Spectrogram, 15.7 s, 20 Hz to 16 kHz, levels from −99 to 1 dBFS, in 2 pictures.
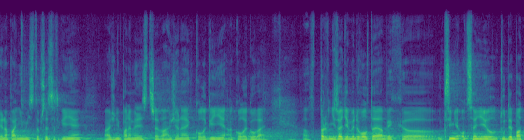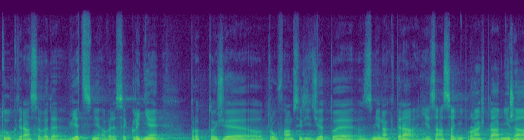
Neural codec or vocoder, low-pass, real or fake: none; 14.4 kHz; real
